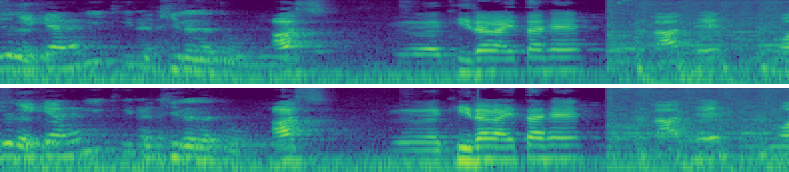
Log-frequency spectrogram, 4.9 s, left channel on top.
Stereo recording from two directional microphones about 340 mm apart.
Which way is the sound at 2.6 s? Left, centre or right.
Centre.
